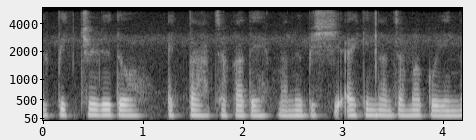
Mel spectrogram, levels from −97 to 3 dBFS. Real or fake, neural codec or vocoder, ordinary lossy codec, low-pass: real; none; none; 5.4 kHz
